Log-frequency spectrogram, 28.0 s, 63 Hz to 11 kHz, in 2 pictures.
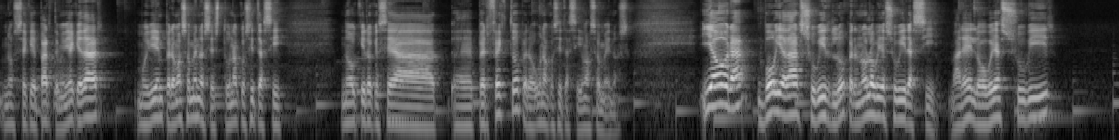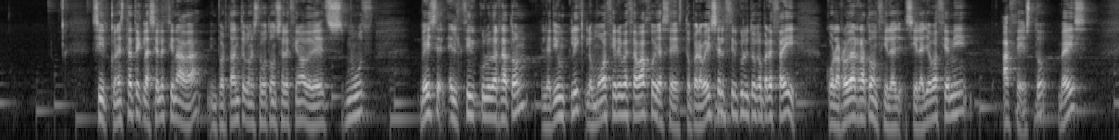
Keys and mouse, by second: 0.6 middle click, 1.4 middle click, 4.0 middle click, 5.2 click, 6.6 right click, 6.9-8.1 middle drag, 9.0 shift+middle click, 10.5-11.9 drag, 12.6 ctrl+z, 14.5 click, 15.0 click, 18.2-27.9 drag.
